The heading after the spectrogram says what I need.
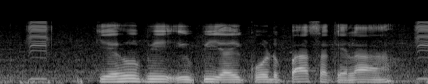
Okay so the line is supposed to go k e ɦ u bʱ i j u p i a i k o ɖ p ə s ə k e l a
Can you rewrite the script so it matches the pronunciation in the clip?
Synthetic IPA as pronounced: k e ɦ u bʱ i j u p i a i k o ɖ p a s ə k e l a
